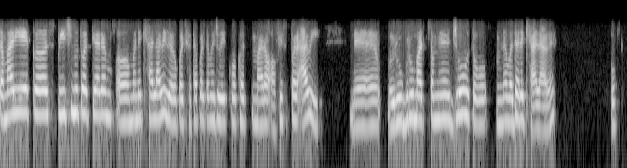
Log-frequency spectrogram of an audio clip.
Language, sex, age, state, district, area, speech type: Gujarati, female, 18-30, Gujarat, Surat, rural, conversation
